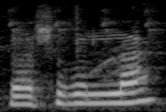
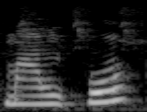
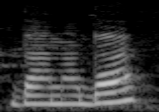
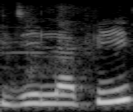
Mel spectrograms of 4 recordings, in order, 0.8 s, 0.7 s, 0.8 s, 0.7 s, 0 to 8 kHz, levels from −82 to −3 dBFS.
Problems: none marked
